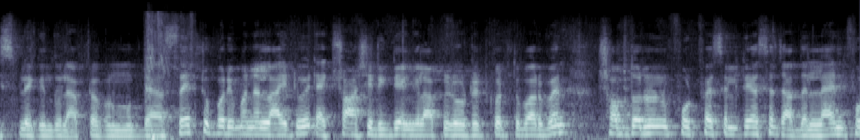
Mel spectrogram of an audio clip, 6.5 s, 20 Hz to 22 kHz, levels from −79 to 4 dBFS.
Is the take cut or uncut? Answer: cut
